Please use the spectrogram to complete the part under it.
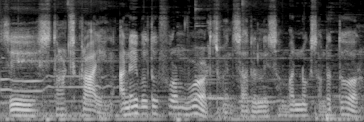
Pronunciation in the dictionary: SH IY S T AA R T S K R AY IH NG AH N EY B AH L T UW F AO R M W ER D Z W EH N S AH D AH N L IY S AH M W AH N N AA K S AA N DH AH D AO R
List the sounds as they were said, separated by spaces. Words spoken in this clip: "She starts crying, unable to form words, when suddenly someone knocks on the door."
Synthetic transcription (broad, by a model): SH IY S T AA R T S K R AY IH NG AH N EY B AH L T UW F AO R M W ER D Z W EH N S AH D AH N L IY S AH M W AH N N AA K S AA N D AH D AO R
